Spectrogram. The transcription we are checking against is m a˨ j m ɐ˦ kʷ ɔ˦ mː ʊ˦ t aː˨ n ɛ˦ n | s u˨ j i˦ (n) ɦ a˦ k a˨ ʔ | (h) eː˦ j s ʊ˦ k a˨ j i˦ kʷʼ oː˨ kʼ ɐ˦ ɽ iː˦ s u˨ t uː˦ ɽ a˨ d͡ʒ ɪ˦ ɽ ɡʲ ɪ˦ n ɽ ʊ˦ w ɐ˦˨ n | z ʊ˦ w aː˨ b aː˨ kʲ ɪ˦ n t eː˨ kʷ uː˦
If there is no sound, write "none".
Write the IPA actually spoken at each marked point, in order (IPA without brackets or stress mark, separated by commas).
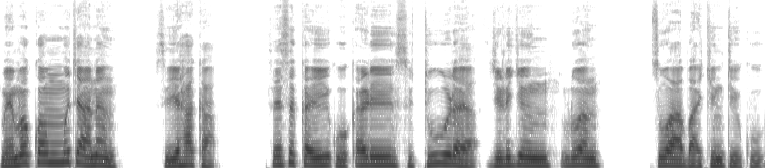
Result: none, s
